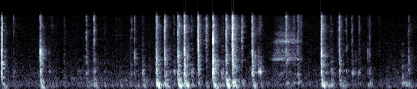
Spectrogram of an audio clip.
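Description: Someone types on a computer keyboard while writing a Python print statement, a close, quiet run of irregular key clicks in uneven bursts, with a few brief pauses between clusters.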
